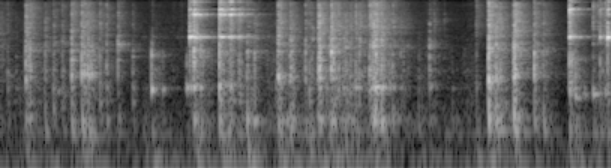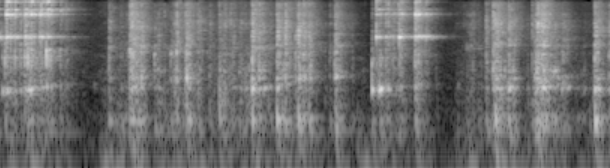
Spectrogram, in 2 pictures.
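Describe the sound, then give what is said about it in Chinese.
Glass marbles dropped into a container, clattering and clinking in many dense, irregular bursts of bright rattles with short gaps between them. “看到有很多的玻璃珠放进去了，对吧？”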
